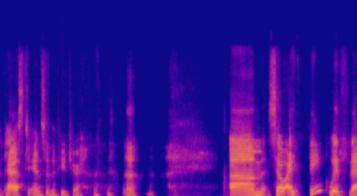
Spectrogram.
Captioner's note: laughing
